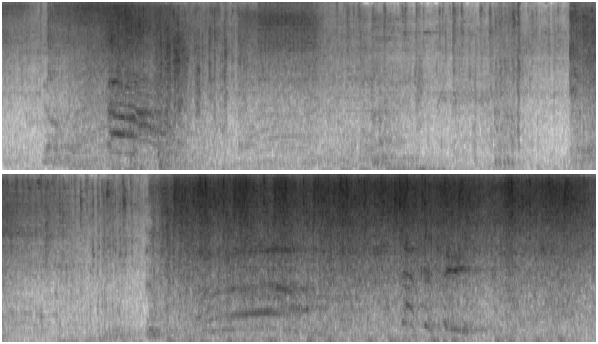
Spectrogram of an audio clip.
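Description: A monster shrieks and growls.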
